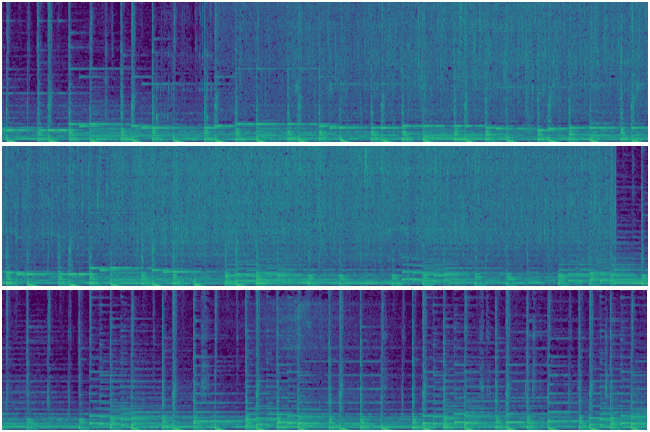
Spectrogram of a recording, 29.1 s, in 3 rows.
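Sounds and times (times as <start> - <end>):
background music with beat: 0.0 - 29.0
peppers sizzling in oil: 2.3 - 18.9.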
